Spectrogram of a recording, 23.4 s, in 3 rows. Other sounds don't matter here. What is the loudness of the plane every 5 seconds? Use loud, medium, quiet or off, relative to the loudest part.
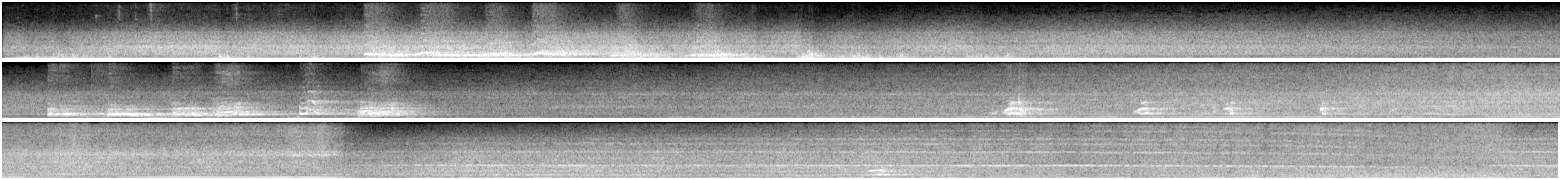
loud, medium, medium, loud, loud.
